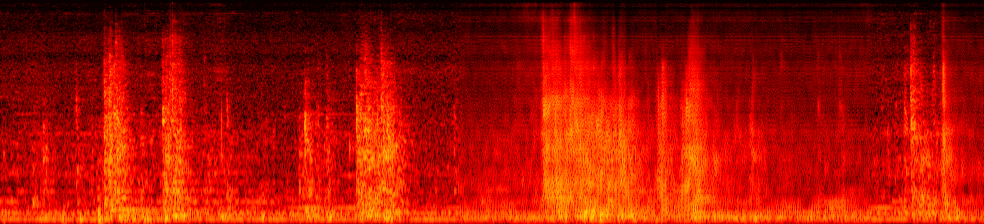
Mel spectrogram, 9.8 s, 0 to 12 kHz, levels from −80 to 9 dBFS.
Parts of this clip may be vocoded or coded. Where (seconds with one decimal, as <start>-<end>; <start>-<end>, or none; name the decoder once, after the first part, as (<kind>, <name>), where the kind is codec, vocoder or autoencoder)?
4.6-8.7 (vocoder, Vocos); 9.4-9.8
